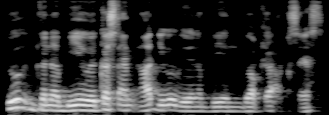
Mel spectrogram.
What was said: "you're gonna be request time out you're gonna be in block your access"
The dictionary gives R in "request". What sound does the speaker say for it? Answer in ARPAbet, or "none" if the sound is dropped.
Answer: W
